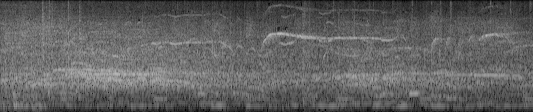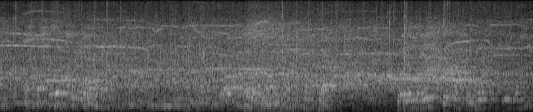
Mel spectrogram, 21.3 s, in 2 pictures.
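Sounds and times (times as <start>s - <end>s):
large stadium crowd cheering after a walk-off baseball win: 0.0s - 21.3s
scattered clapping: 0.0s - 21.3s.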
